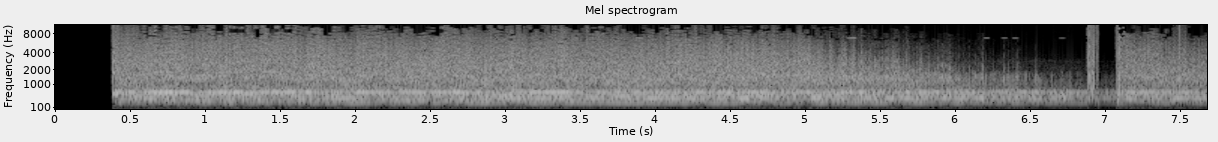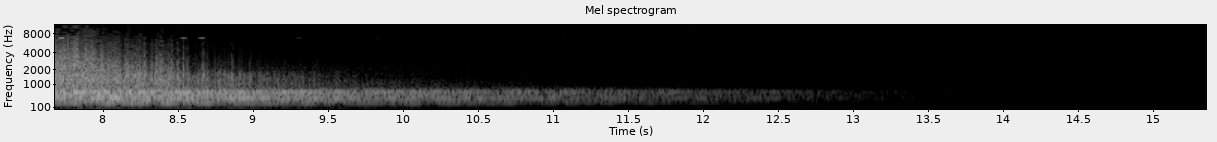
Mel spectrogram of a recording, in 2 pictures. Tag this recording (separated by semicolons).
amp; corpus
